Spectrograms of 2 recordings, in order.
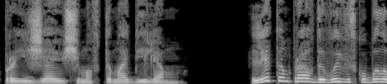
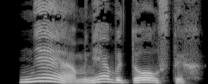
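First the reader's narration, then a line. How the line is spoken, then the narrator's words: Sighing. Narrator (Russian): Галя вздохнула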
